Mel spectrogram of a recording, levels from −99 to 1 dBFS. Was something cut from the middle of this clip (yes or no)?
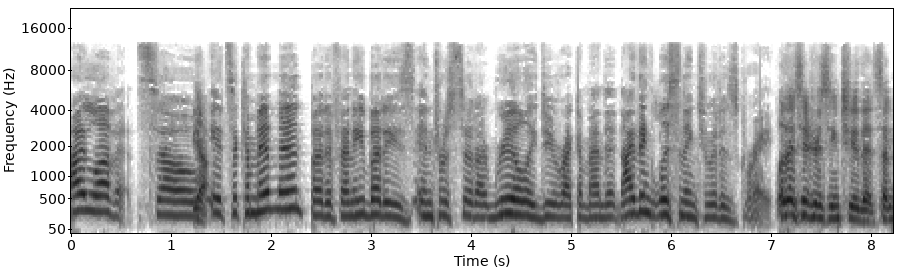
no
